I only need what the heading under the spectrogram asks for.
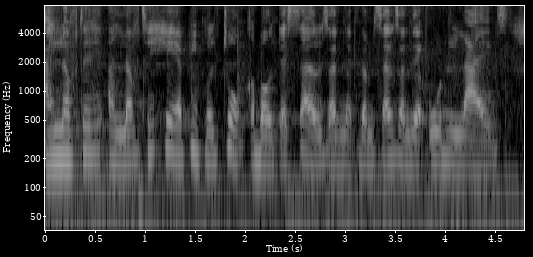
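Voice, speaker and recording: Music plays in the background as a woman talks at a moderate pace with ordinary pitch variation. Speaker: talk show guest. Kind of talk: interview monologue.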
